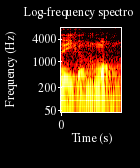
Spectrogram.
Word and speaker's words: MUOC: MUOC is pronounced as "tapir".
